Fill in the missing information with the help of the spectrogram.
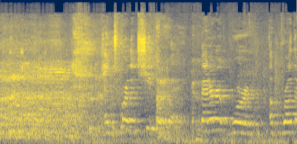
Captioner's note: laughing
